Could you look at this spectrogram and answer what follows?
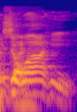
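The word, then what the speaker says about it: Doueihi: Adam how's it pronounced now? Dewey? Yeah, Adam Dawahi.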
